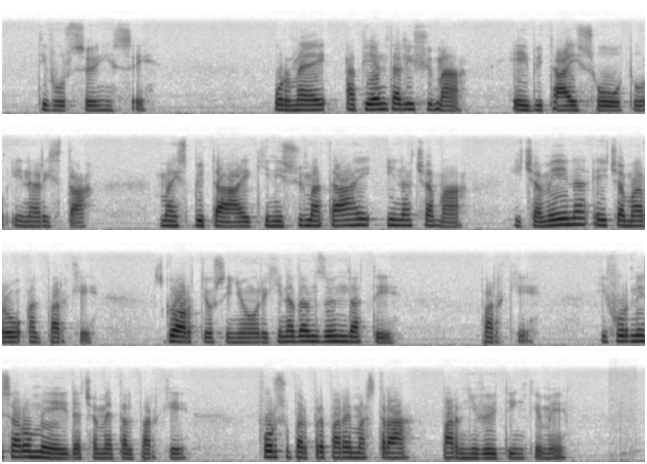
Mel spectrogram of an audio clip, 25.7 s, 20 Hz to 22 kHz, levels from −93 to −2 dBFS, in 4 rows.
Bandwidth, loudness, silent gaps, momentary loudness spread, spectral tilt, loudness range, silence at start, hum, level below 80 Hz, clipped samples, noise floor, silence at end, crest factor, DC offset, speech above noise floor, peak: 11 kHz; -18 LUFS; none; 13 LU; -7.5 dB/octave; 4 LU; 0.4 s; none; -54 dBFS; under 0.1%; -51 dBFS; 0.8 s; 18 dB; under 0.1%; 34 dB; -2 dBFS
